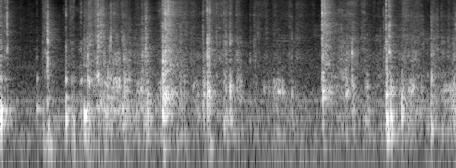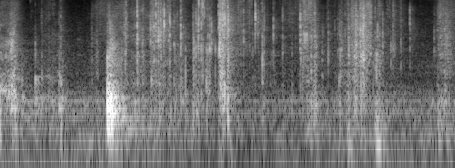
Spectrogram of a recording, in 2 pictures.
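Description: A small cardboard box being handled and opened, with packaging crinkling and rustling and irregular knocks and scrapes as a cased trading card is taken out; the sharpest knock comes a little past halfway.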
